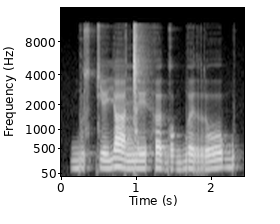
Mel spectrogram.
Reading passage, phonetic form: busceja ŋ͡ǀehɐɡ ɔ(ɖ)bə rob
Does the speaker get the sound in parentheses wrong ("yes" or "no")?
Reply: yes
